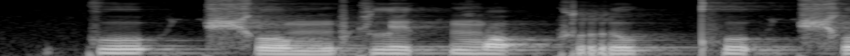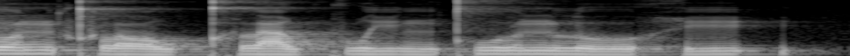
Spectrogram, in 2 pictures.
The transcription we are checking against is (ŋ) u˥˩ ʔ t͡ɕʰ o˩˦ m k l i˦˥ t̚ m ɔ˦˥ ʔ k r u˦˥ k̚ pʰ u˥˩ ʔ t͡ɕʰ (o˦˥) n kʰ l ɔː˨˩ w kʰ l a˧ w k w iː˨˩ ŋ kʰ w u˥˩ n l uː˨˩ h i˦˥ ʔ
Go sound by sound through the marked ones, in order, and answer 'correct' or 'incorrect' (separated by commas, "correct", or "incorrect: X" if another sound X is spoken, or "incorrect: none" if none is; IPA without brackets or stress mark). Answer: incorrect: k, incorrect: o˥˩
